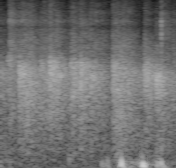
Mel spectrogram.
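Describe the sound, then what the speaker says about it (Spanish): A church congregation claps for the King of Kings during a worship service; faint, scattered hand claps sound beneath a steady wash of room noise and background music. "Dale un aplauso al Rey de Reyes"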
